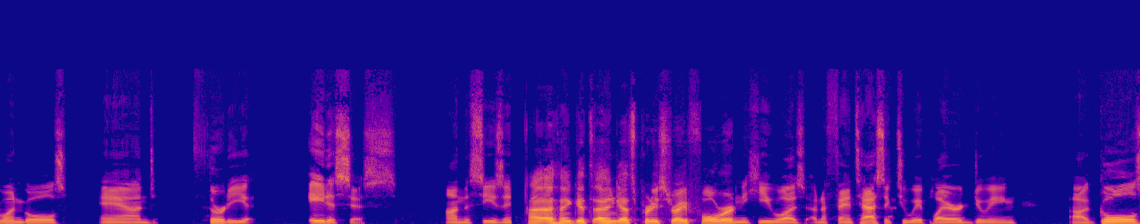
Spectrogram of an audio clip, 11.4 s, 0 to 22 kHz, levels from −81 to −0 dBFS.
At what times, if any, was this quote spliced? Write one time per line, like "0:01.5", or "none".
0:05.1
0:07.4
